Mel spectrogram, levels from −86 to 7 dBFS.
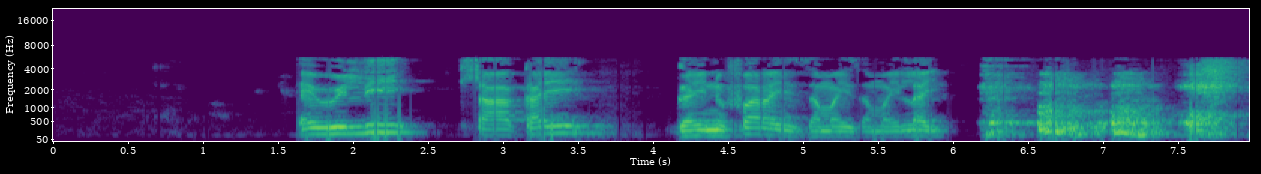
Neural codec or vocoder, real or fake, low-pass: none; real; 5.4 kHz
